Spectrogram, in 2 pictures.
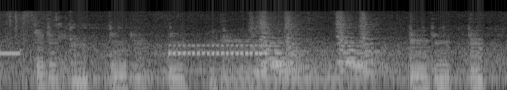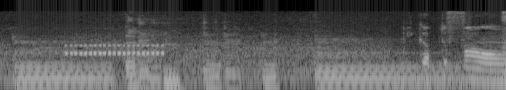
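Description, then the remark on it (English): A car phone, down on the right, rings with a loud, repeating electronic tone, its bursts cycling steadily for about ten seconds with brief gaps between them. “Phone, little thing down on the right that's making a noise.”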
